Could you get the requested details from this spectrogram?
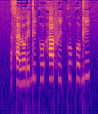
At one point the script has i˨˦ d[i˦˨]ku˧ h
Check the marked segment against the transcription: correct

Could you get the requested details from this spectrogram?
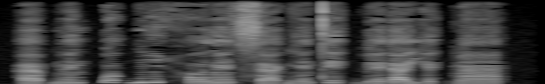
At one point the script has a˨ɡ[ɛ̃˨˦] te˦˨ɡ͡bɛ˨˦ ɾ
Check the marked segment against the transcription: correct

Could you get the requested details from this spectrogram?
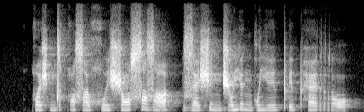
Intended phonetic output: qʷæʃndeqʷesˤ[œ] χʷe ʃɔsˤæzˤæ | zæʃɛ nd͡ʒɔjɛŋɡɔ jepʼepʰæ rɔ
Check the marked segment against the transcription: incorrect: æ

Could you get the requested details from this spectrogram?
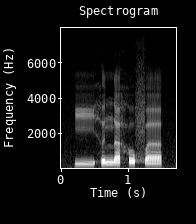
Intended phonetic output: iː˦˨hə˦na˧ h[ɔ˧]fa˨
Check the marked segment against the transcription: correct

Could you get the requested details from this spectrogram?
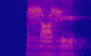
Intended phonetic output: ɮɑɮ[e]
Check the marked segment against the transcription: incorrect: y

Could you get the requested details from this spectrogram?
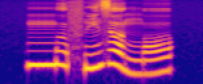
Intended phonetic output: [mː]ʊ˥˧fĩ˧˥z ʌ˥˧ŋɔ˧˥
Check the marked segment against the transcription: correct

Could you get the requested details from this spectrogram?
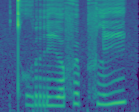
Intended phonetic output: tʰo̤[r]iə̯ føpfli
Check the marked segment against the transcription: correct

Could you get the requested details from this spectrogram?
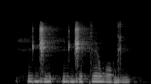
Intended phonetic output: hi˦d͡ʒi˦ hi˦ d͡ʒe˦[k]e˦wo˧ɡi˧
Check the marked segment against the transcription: correct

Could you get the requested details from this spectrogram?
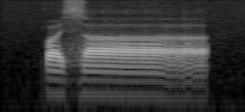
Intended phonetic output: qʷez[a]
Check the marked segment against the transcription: incorrect: aː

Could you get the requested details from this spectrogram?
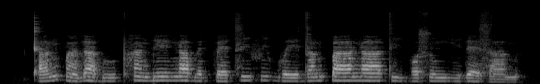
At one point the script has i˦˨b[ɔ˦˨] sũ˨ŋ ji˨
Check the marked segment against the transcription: incorrect: ɔ˦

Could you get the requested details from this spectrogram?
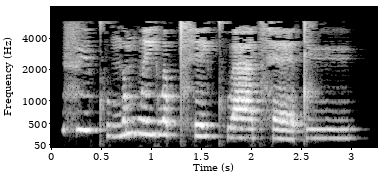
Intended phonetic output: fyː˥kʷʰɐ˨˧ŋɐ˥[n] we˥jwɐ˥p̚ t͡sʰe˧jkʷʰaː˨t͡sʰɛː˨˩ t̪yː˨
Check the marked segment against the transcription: incorrect: m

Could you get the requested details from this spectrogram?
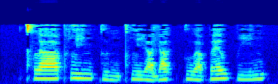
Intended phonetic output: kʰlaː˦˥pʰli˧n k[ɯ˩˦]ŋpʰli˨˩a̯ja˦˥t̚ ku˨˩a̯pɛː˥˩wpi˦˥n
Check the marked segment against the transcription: correct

